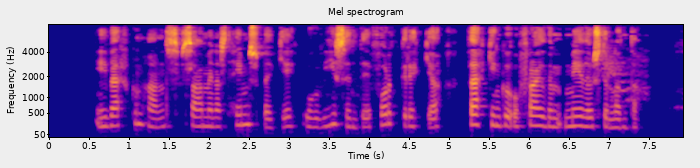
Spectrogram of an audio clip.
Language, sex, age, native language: Icelandic, female, 30-39, Icelandic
